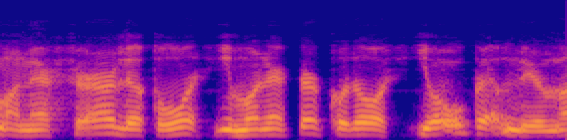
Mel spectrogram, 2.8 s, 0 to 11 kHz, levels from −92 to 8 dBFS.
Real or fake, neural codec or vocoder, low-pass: fake; codec, 16 kHz, 1 kbps, FunCodec, trained on LibriTTS, 50 frames a second; 7.2 kHz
